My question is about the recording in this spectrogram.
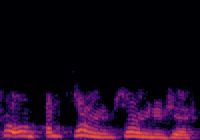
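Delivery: very high, nervous placating voice; mock Howard. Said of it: "and Howard's like".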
